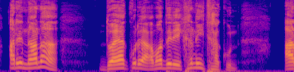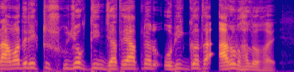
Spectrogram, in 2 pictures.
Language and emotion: Bengali, fearful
